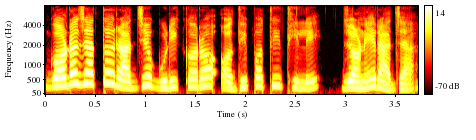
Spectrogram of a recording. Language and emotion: Odia, neutral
